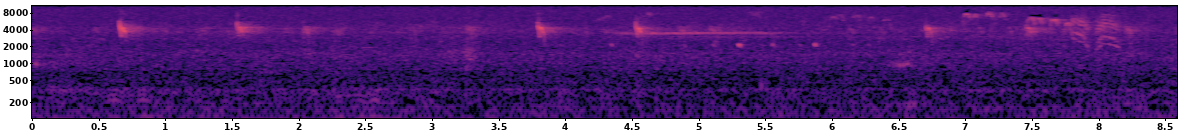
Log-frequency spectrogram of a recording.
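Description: Near silence with faint bird chirps in the background: short high chirps every second or so and a quick run of falling chirps near the end.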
